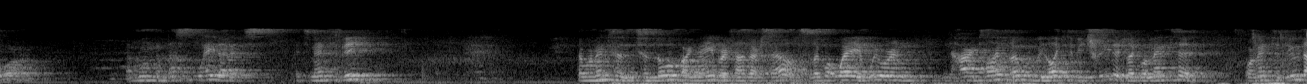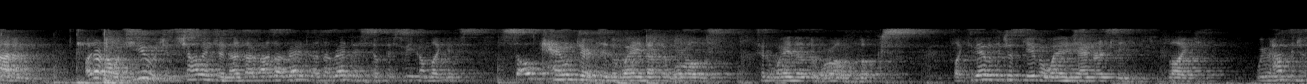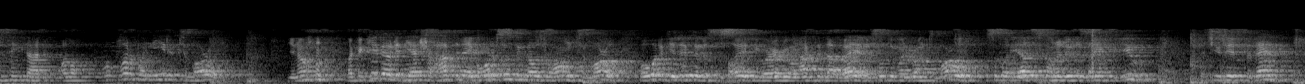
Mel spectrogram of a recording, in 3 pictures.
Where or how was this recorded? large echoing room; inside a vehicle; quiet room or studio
large echoing room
